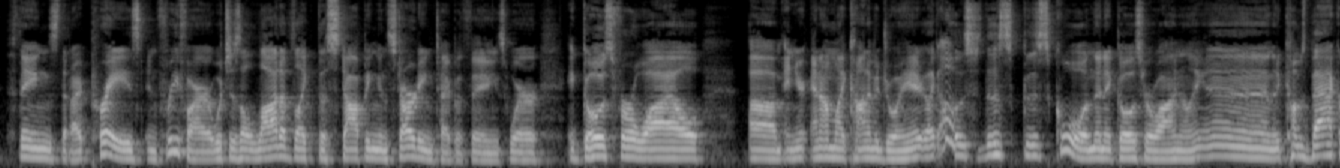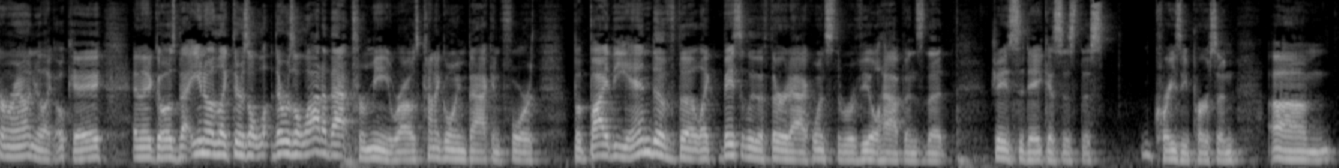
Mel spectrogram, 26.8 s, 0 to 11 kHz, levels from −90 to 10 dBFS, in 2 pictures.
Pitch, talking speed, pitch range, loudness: 130 Hz, 255 wpm, 115-150 Hz, -24 LUFS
